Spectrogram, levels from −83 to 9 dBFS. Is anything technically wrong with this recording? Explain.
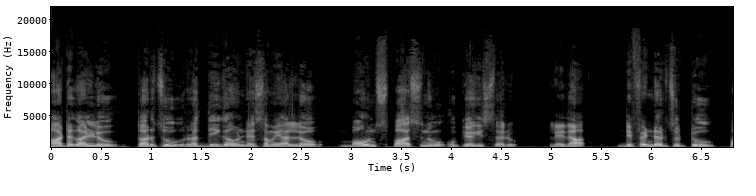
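Yes. Throughout the speech there is a swirly, hollow smear, with consonant attacks blurred, that seems heavier than a single moderate-bitrate encode would leave. Nothing is present above 19.1 kHz. This is likely generation loss: the audio appears to have been passed through a lossy AAC-type codec around four times, at rates consistent with roughly 110 kbit/s. Each re-encode quantises on a shifted frame grid, so noise and spectral holes accumulate.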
